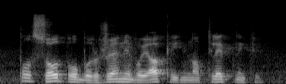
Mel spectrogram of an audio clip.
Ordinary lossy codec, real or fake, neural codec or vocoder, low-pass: none; fake; codec, 16 kHz in and 24 kHz out, 0.8 kbps, FocalCodec, streaming, 65536 codes; 10.8 kHz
